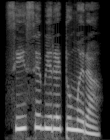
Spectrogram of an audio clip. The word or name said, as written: ಸೀಸೆಬಿರಟುಮರ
